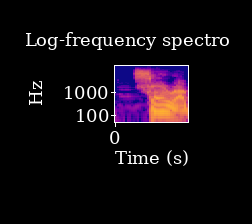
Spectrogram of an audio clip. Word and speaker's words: Cera: Is it Cera? Is that how you pronounce it? C-E-R-A? Sarah, Michael Cera, sorry.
